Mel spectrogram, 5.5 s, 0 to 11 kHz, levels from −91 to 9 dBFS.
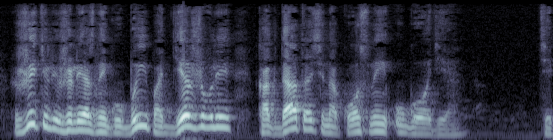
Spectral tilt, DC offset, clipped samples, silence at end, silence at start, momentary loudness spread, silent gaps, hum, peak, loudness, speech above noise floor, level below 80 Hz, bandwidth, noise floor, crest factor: -6.5 dB/octave; under 0.1%; under 0.1%; 0 s; 0.15 s; 14 LU; none; none; 0 dBFS; -17 LUFS; 46 dB; -60 dBFS; 10 kHz; -63 dBFS; 18 dB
